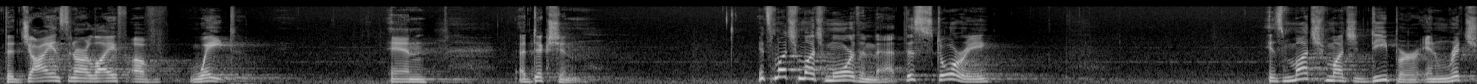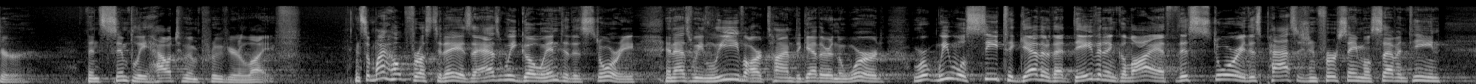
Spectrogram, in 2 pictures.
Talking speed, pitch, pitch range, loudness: 145 wpm, 150 Hz, 130-185 Hz, -19 LUFS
